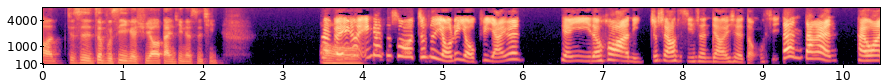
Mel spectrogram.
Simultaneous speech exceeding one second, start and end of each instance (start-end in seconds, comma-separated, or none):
none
